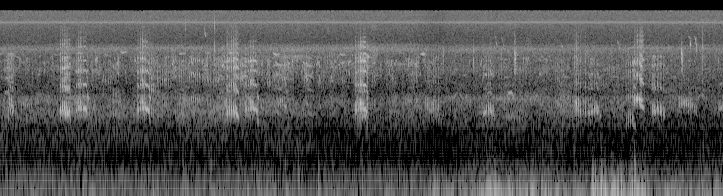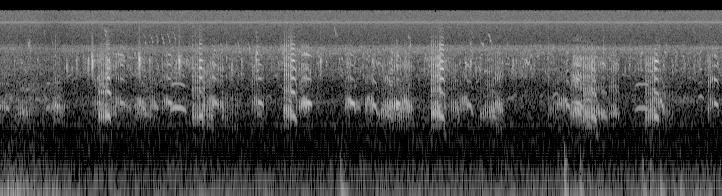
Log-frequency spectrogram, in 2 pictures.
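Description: A flock of sandhill cranes calling in flight: many overlapping rolling, rattling bugles throughout, over a low rumble that is heaviest in the middle.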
